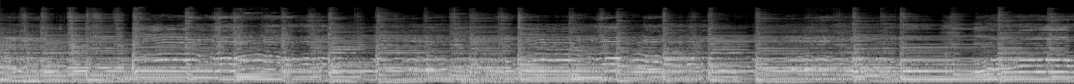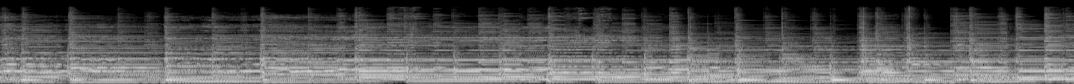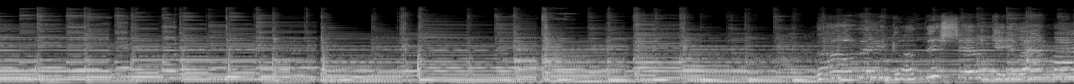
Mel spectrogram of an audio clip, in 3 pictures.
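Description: Two acoustic guitars playing together, one strumming chords while the other picks a melody, in an instrumental passage that runs on steadily.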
